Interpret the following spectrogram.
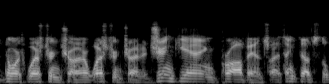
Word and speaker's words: Xinjiang: And certainly, and that's Jim was talking about what's going on, and he said northwestern China, western China, Xinjiang province. I think that's the way you pronounce it.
